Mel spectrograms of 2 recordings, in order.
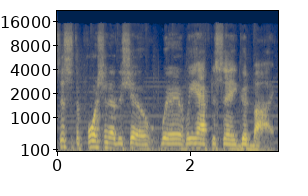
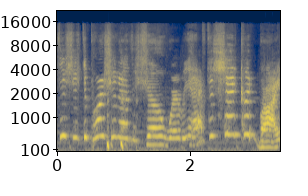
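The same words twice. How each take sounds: First: It is said in a normal speaking voice. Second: It is said in an exaggerated put-on voice.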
